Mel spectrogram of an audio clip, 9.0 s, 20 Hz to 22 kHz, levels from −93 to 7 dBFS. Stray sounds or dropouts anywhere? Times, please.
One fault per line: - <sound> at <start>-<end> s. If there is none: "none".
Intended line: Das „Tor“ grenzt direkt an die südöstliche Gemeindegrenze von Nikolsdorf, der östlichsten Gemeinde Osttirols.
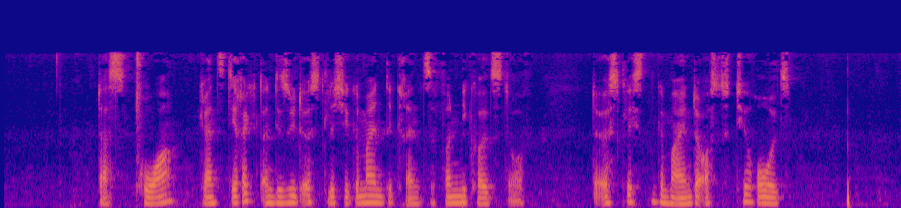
none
